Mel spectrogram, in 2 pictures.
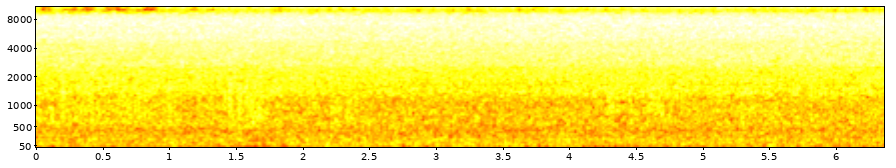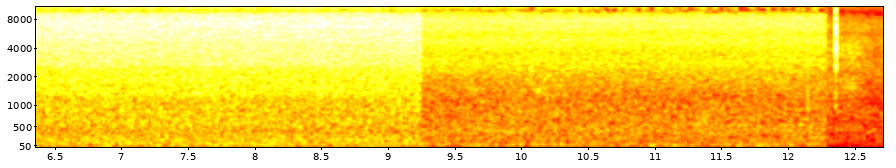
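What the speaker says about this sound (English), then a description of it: "This is the waterfalls we're talking about." Waterfall seen on a nature hike, a dense steady roar of falling water filling the scene, loud and constant, dropping slightly in level near the end.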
